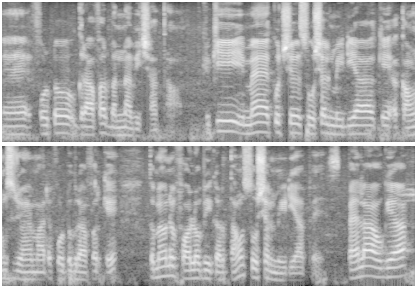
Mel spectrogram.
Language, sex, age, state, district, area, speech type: Urdu, male, 18-30, Uttar Pradesh, Shahjahanpur, urban, spontaneous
